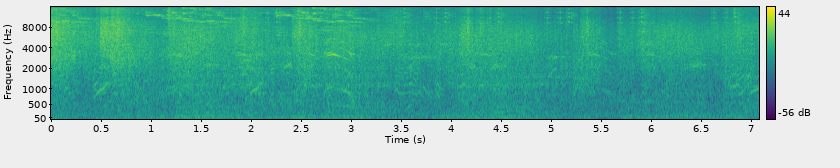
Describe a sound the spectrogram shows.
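Weapons clash and strike in a fast fight.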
